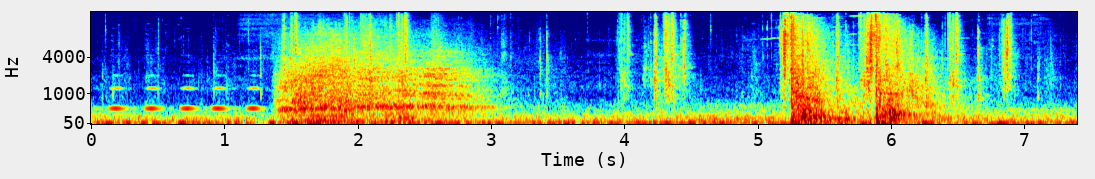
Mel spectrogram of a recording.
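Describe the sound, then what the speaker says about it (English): Gunfire in the shooter Borderlands comes as a long roar of sustained shots, then two loud close blasts a moment apart near the end, heard over a busy combat background. "The shotgun's a little better at this range."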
